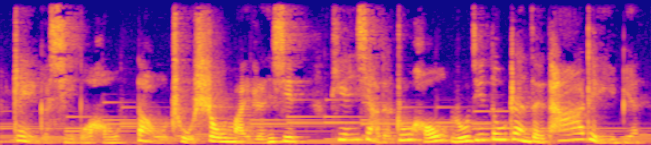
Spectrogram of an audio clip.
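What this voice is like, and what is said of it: Quiet, muttering voice. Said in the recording (Chinese): “小声的嘀咕”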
